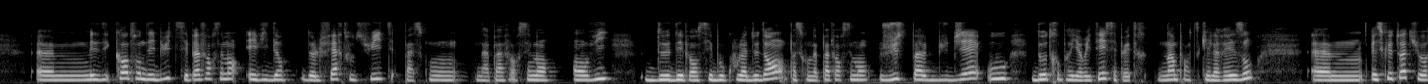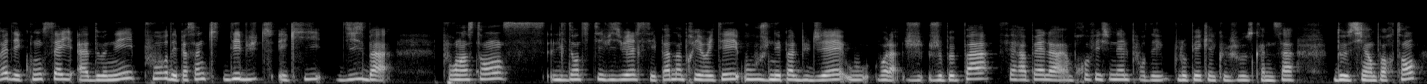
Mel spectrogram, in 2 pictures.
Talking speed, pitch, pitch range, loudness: 200 wpm, 215 Hz, 200-235 Hz, -22 LUFS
